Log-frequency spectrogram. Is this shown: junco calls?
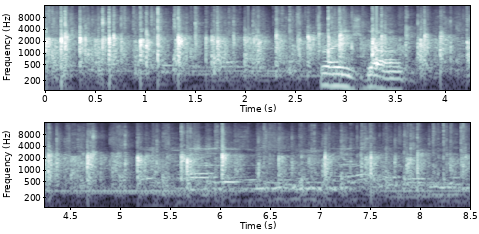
no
